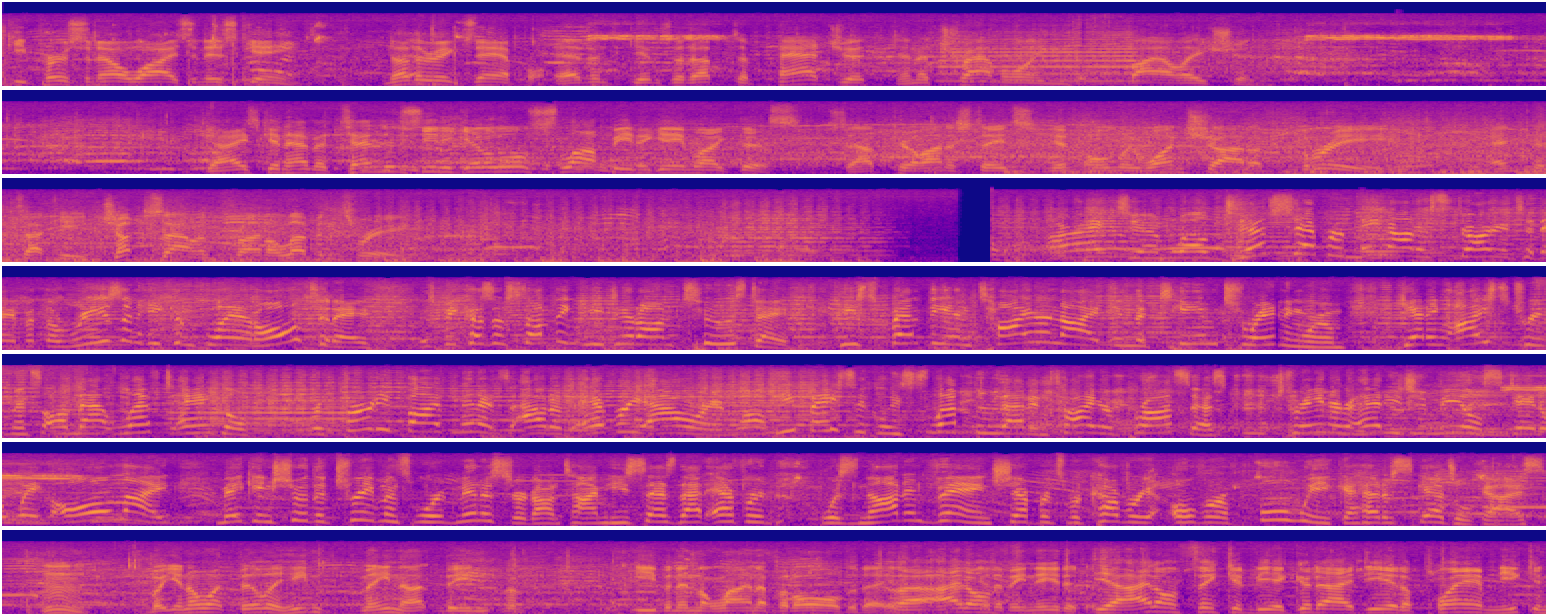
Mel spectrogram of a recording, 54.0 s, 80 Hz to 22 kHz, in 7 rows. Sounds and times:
Music: 12.4 - 39.4.

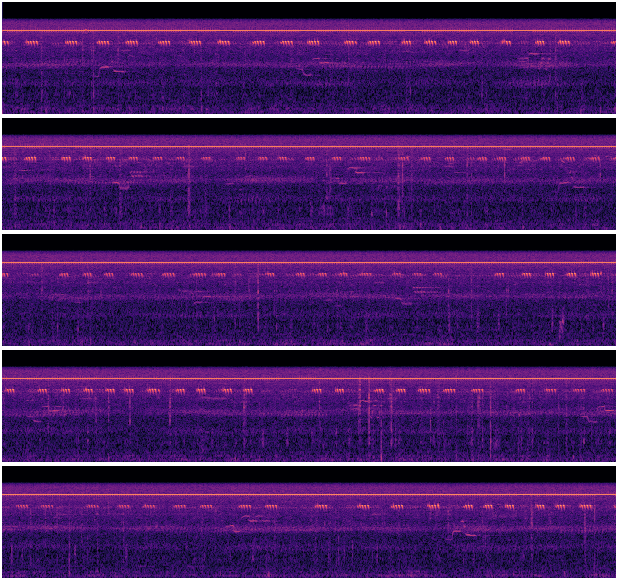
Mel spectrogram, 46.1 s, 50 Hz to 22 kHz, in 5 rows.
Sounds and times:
Clip-clop: 0.0 - 46.0.

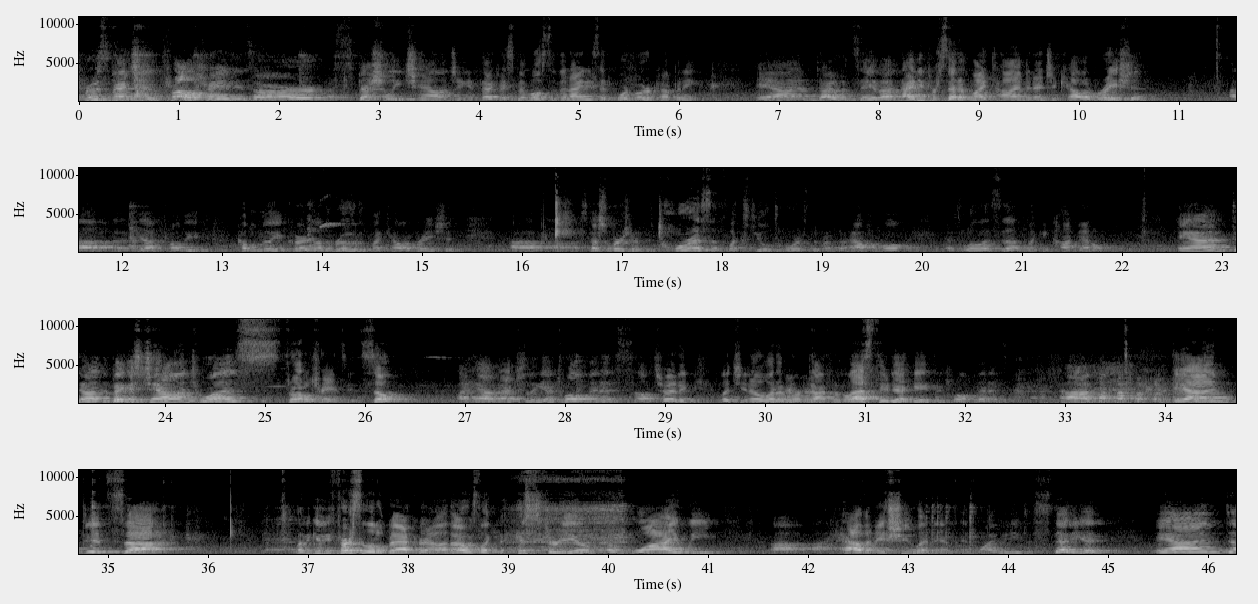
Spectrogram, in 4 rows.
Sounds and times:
Speech: 0.0 - 6.2, 6.8 - 10.8, 11.4 - 21.9, 22.6 - 35.8, 36.7 - 46.2.

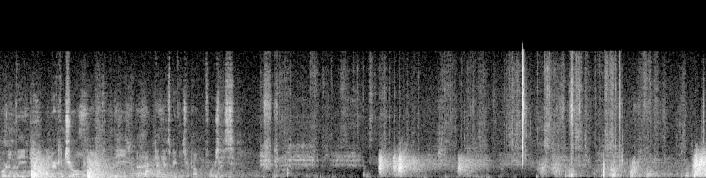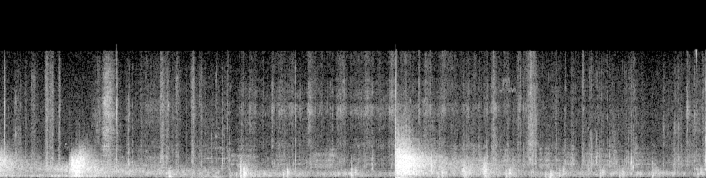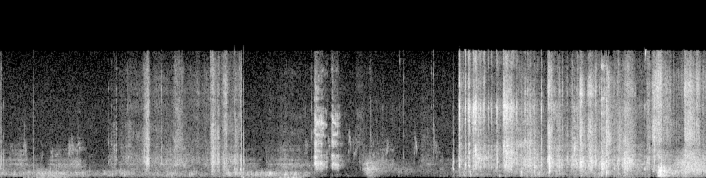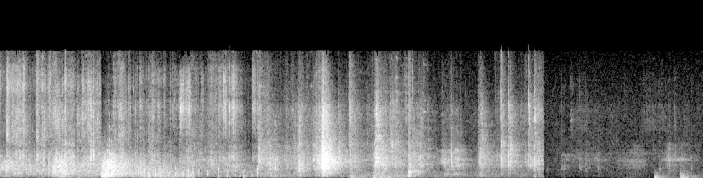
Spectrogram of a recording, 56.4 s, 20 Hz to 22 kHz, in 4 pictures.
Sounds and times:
Speech: 0.0 - 4.7, 42.6 - 43.7, 51.2 - 51.7.

